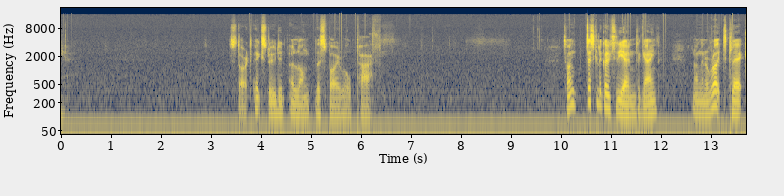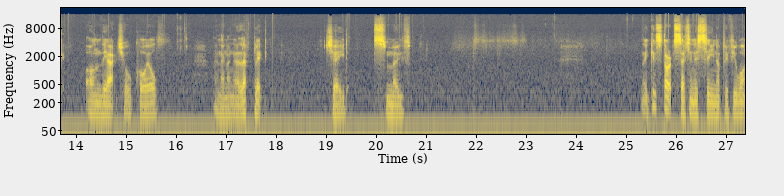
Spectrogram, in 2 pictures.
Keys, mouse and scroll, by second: 9.4 click, 11.1 click, 13.0-16.0 right drag, 19.0 right click.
